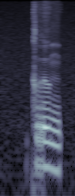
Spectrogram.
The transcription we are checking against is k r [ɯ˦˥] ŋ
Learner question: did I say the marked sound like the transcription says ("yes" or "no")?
no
